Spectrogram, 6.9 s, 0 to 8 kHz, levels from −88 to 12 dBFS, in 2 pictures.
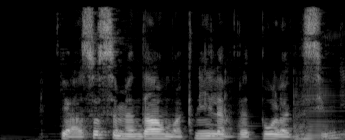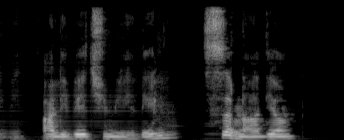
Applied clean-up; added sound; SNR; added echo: neural mask model DeepFilterNet 3.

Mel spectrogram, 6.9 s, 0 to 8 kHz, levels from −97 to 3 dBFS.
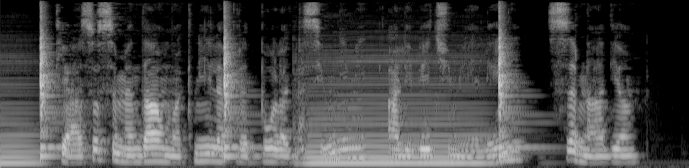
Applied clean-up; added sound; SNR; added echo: none; Snare drum + Bowed string instrument; 1 dB; none.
